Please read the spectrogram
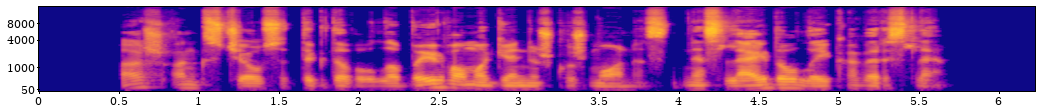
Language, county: Lithuanian, Alytus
